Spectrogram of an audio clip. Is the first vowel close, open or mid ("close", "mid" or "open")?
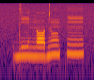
close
